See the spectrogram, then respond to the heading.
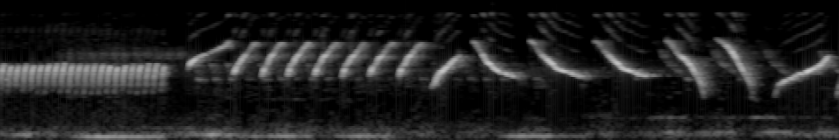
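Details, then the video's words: Training song of a canary, opening with a buzzy roll, then a fast train of rising notes and a set of loud swooping slurs, each about a third of a second apart, with low hum underneath. "Masteran burung kenari"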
